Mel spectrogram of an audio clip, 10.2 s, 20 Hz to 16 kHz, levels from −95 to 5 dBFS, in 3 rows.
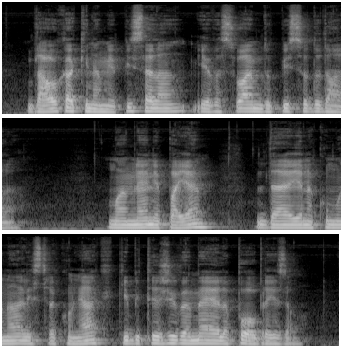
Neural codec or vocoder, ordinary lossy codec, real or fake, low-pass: vocoder, 48 kHz, 128 mel bands, Vocos; none; fake; 14.4 kHz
